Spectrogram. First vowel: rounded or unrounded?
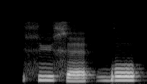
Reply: rounded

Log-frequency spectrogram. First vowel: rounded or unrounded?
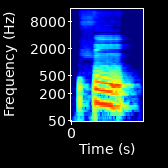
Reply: unrounded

